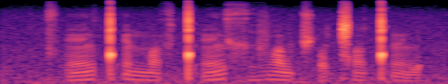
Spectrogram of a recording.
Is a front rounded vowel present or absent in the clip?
absent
